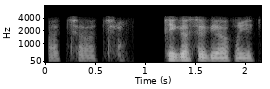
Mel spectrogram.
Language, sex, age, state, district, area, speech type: Assamese, male, 18-30, Assam, Barpeta, rural, conversation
